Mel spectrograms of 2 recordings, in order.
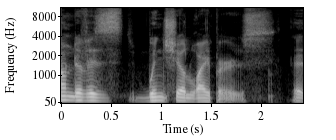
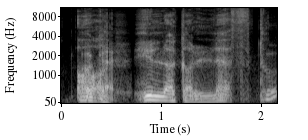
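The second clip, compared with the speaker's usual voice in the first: slow, halting English in put-on Japanese accent. Acting out a foreign spy reading turning data: imitating a japanese accent. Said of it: "really good Japanese accent".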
